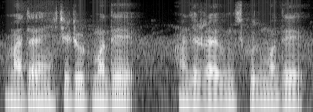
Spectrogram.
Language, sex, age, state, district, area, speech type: Marathi, male, 45-60, Maharashtra, Akola, urban, spontaneous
